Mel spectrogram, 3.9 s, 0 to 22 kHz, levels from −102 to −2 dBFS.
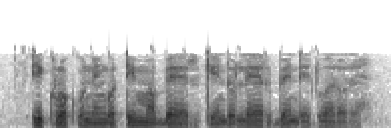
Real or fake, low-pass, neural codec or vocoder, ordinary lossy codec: real; 9.9 kHz; none; AAC, 16 kbps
